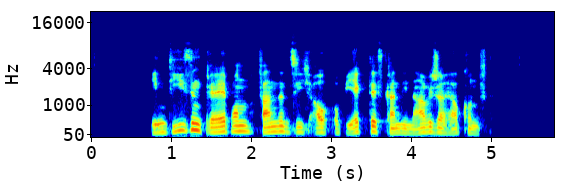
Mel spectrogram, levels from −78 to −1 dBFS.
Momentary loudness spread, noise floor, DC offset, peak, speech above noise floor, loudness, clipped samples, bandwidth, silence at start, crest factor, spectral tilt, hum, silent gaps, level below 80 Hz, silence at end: 9 LU; -85 dBFS; under 0.1%; -2 dBFS; 62 dB; -23 LUFS; under 0.1%; 9.4 kHz; 0.75 s; 22 dB; -5.5 dB/octave; none; none; -66 dBFS; 0.85 s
